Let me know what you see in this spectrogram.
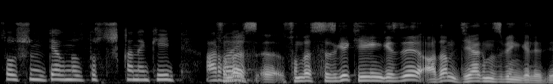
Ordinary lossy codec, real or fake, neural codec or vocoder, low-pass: none; real; none; 7.2 kHz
